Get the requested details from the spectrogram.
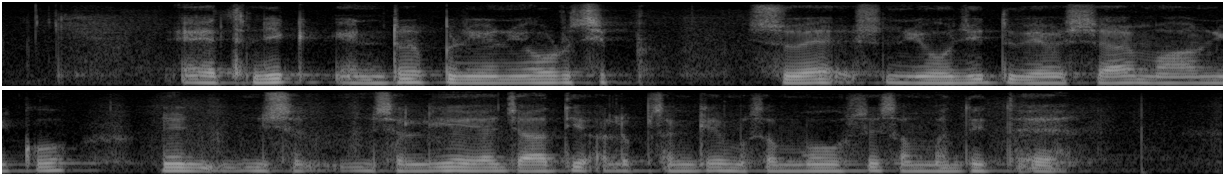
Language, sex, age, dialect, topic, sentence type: Hindi, male, 18-24, Hindustani Malvi Khadi Boli, banking, statement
